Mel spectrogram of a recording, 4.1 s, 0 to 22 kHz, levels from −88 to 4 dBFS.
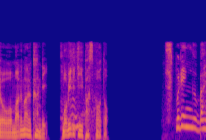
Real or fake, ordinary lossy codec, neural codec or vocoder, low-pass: real; MP3, 48 kbps; none; 7.2 kHz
